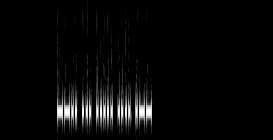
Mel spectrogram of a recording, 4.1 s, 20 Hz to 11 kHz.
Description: Morse code, heard as a keyed tone, about 43 wpm, 700 Hz. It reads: ZS5HW
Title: DXCC-100 Call Signs - 5 Characters - Repeated 3x - 45wpm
